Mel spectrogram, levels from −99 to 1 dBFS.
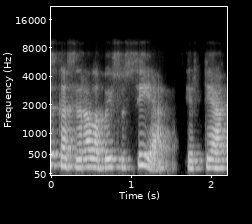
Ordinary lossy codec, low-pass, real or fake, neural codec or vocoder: Opus, 24 kbps; 7.2 kHz; real; none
